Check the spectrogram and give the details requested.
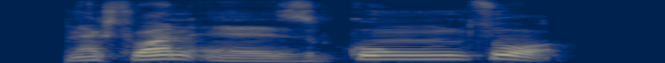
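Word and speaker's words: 工作: Next one is 工作, 工作, 工作, work.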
